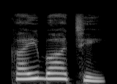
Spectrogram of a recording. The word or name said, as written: ಕೈಬಾಚಿ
